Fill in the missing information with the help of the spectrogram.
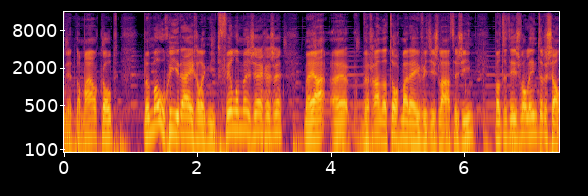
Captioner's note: voiceover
